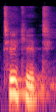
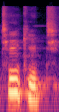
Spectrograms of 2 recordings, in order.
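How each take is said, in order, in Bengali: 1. দ্বিতীয় সিলেবলে 'i' স্বরধ্বনি আছে, 'kit' এর মতো। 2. দ্বিতীয় সিলেবলে 'i' স্বরধ্বনি আছে, 'kit' এর মতো।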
